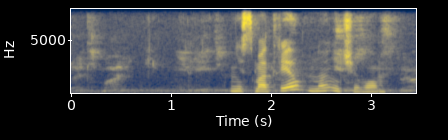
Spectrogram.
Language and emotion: Russian, neutral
